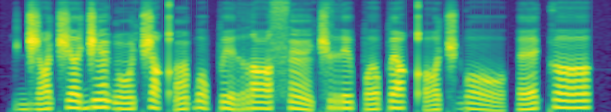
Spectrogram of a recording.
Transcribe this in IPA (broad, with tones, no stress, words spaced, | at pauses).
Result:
d͡ʒɑ˨˦t͡ʃɜ˥ d͡ʒɛ̃˥ɠɔ̃˨˦ t͡ʃə˥˩qʼə̃˨˦ɓɔ˥˩p ɪ˥˩ rɑ˥sɛ̃ː˥˩t͡ʃ rɪ˥pʌ˨˦pɛ˥ qʼɔ˨˦t͡ʃɠɔ˥˩ | ɛ˨˦kʌ˥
